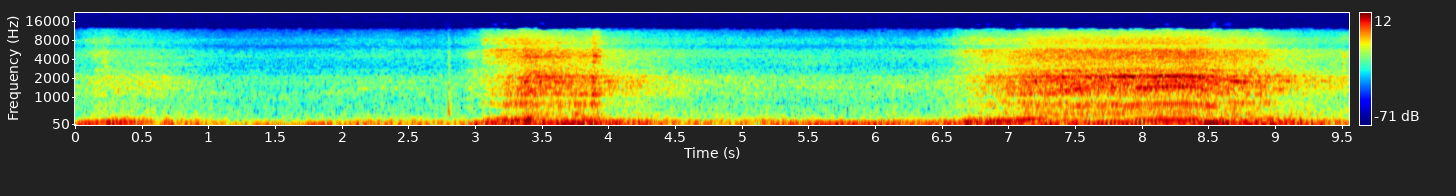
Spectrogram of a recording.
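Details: 1996 Jeep Grand Cherokee that sputtered and stalled when warm, after cleaning the computer connector terminals with contact cleaner; at operating temperature engine revs up cleanly several times and settles smoothly, no stumble or misfire; normal revving.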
